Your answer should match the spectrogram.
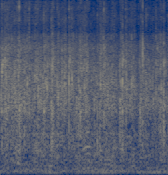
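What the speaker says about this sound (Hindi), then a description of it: "इनके लिए एक बार जोरदार तालियां बजाएं सभी।" Audience applause at a college annual function in Neemkathana, a steady dense wash of clapping throughout, loud and close with a busy crowd feel.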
